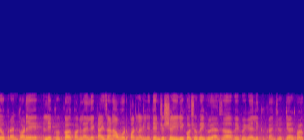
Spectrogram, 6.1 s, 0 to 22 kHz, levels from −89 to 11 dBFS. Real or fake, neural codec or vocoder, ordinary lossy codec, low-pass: real; none; none; 7.2 kHz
